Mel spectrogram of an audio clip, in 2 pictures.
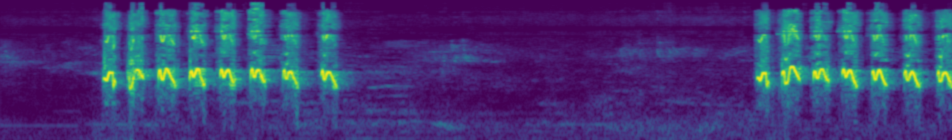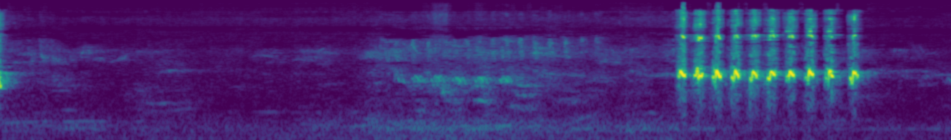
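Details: Three bursts of fast, even chattering from a female yellow-vented bulbul calling a male to mate, each of roughly eight to ten notes, spaced about three seconds apart. A soft, higher chirp falls in one gap.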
